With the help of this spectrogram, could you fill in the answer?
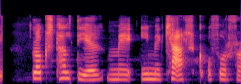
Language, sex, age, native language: Icelandic, female, 11, Icelandic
